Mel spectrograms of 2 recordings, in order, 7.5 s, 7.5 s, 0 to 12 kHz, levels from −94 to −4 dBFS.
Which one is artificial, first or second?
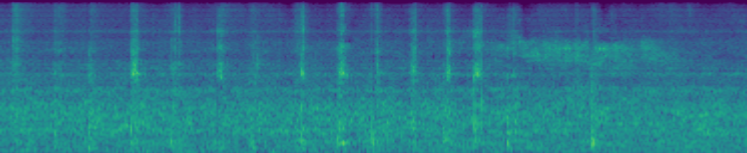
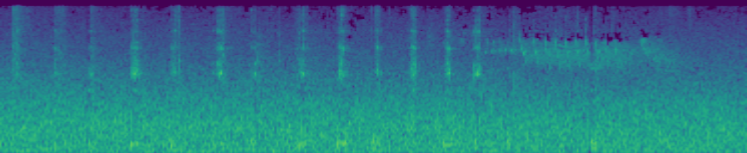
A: first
